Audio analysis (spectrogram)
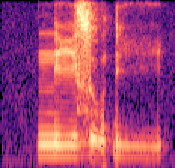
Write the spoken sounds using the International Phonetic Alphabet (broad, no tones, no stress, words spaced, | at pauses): ni zṵɗi̤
